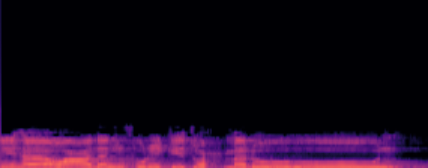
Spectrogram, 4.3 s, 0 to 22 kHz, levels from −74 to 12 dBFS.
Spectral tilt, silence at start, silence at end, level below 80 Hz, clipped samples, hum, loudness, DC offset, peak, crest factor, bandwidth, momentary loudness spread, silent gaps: -11 dB/octave; 0 s; 0 s; -64 dBFS; under 0.1%; none; -20 LUFS; under 0.1%; -4 dBFS; 14 dB; 5.6 kHz; 6 LU; none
